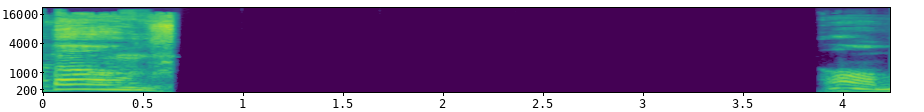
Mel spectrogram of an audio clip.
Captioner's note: silence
